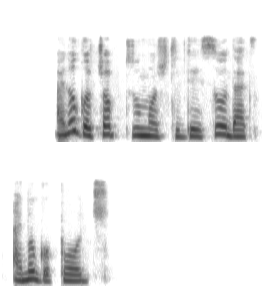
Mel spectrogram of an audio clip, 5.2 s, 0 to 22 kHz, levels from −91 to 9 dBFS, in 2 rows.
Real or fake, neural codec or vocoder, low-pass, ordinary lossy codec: fake; codec, 16 kHz, 4 kbps, X-Codec, HuBERT features, trained on balanced general audio; none; none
